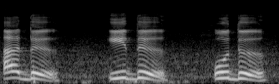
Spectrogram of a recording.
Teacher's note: کیونکہ دال قلقلے والے لیٹر میں سے ہے، اسی لیے ہم اس کو قلقلہ کریں گے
